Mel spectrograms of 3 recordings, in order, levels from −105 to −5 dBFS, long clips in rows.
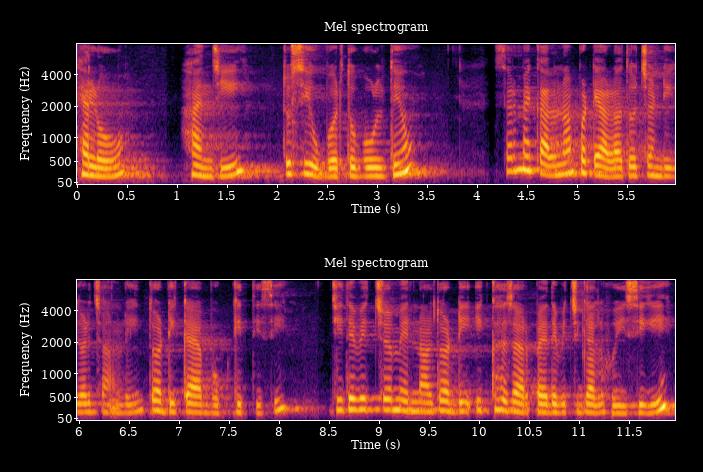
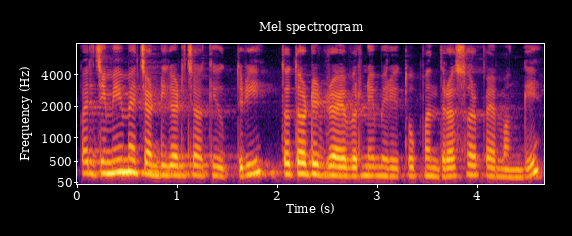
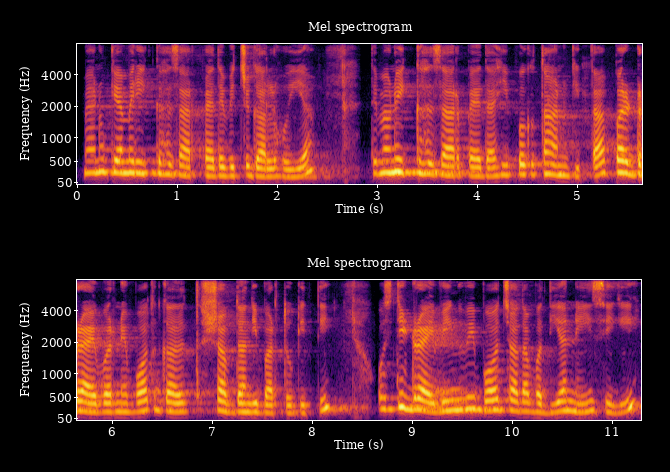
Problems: background sounds at intervals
